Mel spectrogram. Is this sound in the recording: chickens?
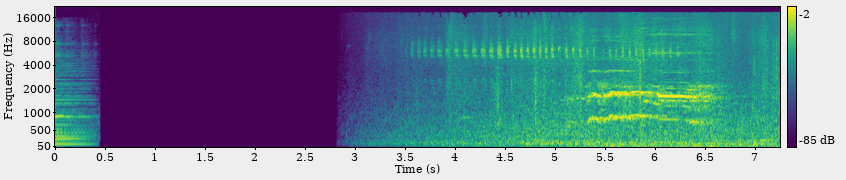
yes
